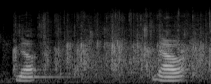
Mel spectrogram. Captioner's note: audience applauding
